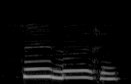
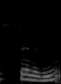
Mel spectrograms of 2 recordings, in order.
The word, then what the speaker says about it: céleri: afficher du céleri alors on a tendance à dire sellerie mais ça s'écrit bien c'est le riz il ya bien trois syllabes quand on parle d'une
